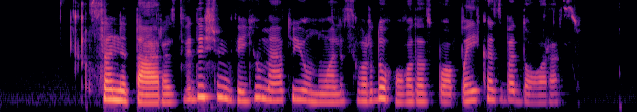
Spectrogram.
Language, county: Lithuanian, Vilnius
